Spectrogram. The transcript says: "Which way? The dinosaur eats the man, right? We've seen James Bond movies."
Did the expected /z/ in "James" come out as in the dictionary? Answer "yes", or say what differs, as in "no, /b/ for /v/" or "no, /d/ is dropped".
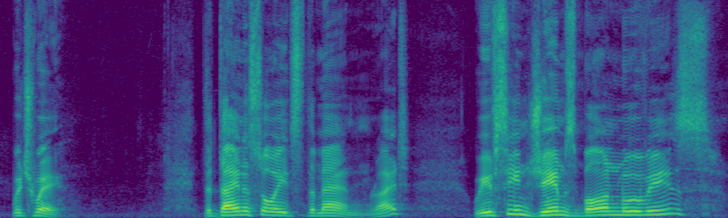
yes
